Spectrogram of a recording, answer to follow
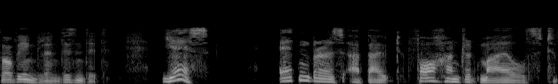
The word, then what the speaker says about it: Edinburgh: of course I'm from Edinburgh can you spell that for me please yes it's e d i n b u r g h thank you and where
